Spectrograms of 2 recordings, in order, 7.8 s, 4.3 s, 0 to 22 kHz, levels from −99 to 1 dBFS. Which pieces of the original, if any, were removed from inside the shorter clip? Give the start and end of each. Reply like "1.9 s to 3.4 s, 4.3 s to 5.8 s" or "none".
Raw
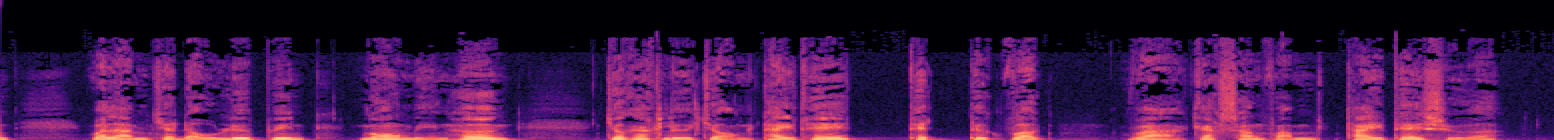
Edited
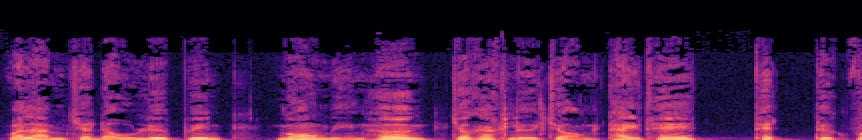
2.6 s to 3.0 s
